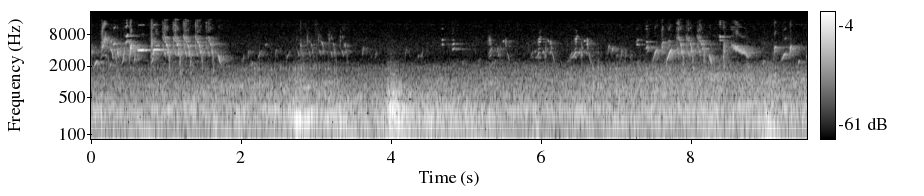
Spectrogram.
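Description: A goldfinch sings a fast, tinkling run of twittering and buzzy notes, nearly continuous, over a steady low background hum.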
